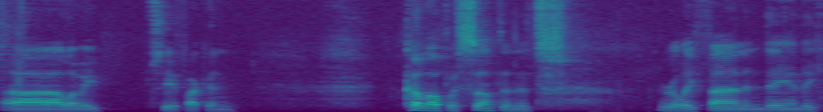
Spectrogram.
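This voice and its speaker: Calling his students "guys" and "gang," a man leads a recorded math lesson, working out each calculation step by step in a folksy tone. His medium-pitched voice stays steady, unhurried, and a little mellow.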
